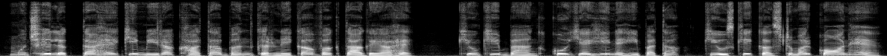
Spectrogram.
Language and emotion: Hindi, sad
